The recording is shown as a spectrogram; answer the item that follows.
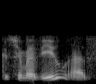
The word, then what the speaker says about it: Consumervue: Consumervue, the E is silent. That's Consumervue, Consumervue.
